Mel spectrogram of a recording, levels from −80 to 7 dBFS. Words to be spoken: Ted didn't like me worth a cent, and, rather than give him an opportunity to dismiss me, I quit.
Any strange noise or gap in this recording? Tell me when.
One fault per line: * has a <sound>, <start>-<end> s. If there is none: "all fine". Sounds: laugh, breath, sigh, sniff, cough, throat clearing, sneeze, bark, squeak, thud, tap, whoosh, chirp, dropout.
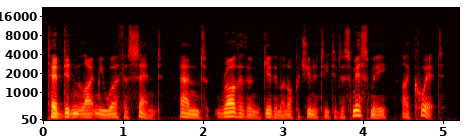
all fine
